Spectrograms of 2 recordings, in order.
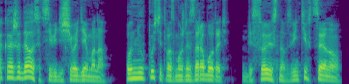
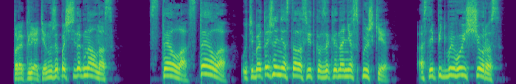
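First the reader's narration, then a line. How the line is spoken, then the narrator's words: Desperate breathless shouting. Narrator (Russian): Отчаянно прокричал на бегу Гил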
